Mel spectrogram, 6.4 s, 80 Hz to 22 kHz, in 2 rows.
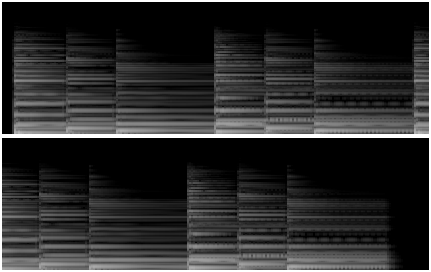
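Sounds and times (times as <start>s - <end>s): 
arpeggios: 0.1s - 6.2s.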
